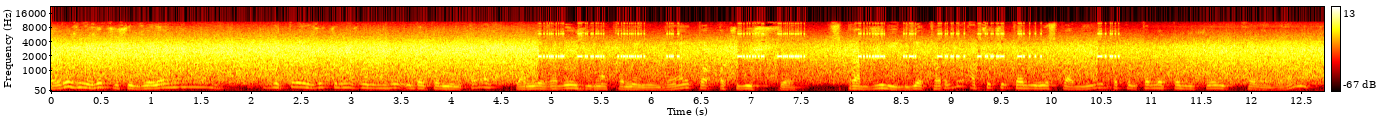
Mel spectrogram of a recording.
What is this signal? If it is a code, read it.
Hellschreiber (Feld-Hell, 122.5 baud), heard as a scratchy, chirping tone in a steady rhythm, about 1950 Hz, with radio static. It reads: QRZ? DE G1FAL K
